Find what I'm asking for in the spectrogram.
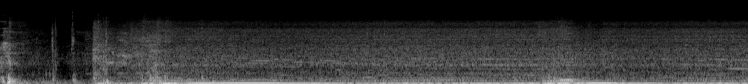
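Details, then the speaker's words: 2015 Mercedes CLA after ignition coil and spark plug replacement, ECU reset; starts cleanly, quicker than before, settles to a smooth even idle with no stumble or the earlier shaking; normal start and idle. "so it less second than before yeah it's good so it Go correct no shaking it before"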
